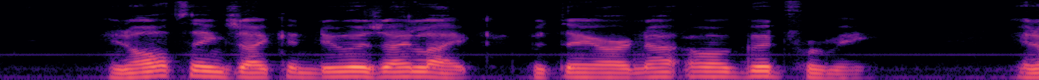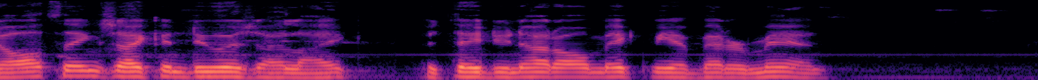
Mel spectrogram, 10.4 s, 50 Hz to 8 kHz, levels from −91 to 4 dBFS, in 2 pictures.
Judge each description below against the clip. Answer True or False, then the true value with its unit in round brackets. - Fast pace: True (210 wpm)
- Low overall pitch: True (130 Hz)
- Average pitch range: False (2.2 semitones)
